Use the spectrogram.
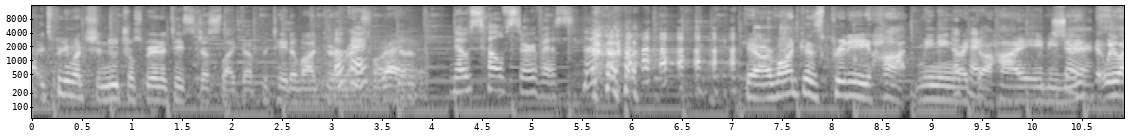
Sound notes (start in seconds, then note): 5.5 laughing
